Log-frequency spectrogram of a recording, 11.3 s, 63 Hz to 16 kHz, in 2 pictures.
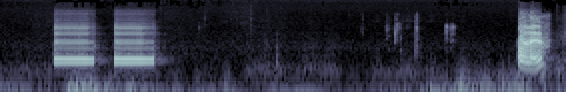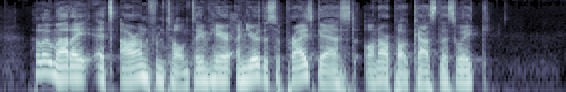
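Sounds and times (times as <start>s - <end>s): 
electronic outgoing phone ringing tone: 0.6s - 1.6s
speech: 6.0s - 10.6s.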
